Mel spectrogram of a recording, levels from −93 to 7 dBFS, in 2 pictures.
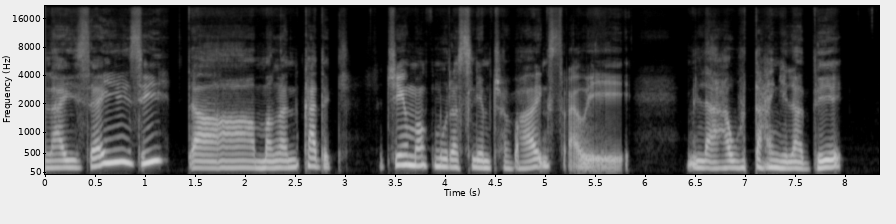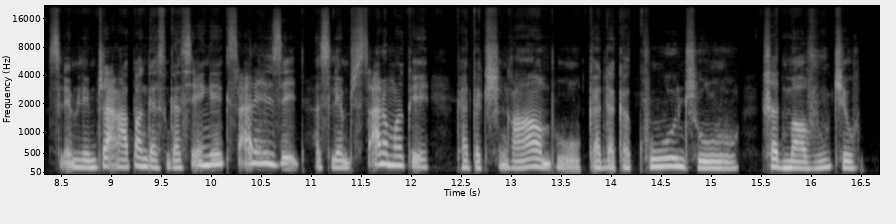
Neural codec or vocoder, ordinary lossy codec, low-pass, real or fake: vocoder, 44.1 kHz, 128 mel bands, Pupu-Vocoder; none; none; fake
